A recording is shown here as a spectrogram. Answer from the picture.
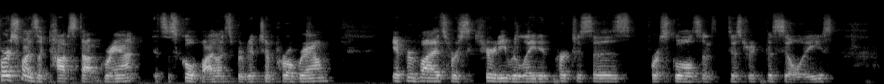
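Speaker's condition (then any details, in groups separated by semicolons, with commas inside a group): No condition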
